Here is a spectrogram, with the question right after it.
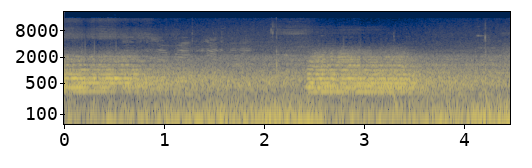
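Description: A train horn blares repeatedly while a train passes through a city, heard steadily over a rumbling background at a youth baseball tournament final game.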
